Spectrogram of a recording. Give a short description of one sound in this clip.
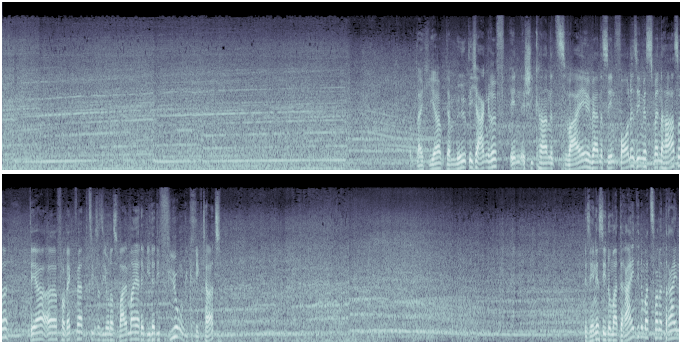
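Racing car engines roar at high revs and shift gears.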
